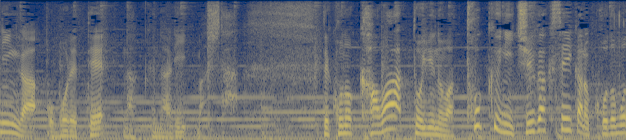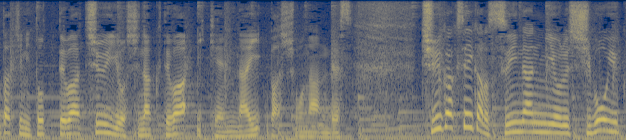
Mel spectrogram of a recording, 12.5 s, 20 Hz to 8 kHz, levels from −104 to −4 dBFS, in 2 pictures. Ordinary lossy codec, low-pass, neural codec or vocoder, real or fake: none; none; none; real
